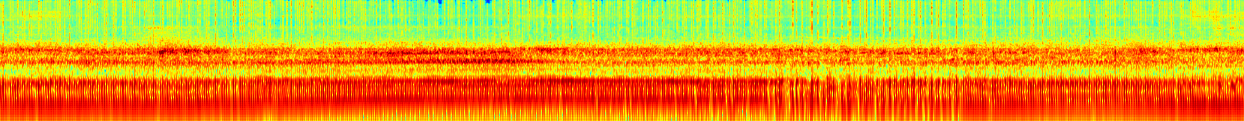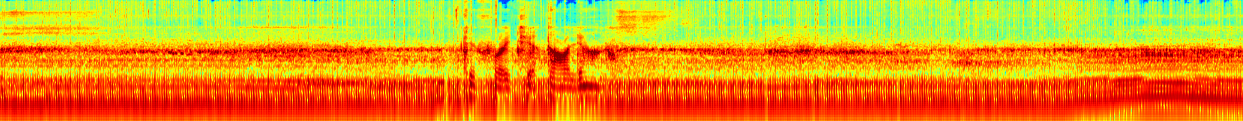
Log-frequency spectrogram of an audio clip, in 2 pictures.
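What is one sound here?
A motorcycle engine idles and putters steadily close by.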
